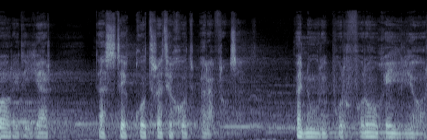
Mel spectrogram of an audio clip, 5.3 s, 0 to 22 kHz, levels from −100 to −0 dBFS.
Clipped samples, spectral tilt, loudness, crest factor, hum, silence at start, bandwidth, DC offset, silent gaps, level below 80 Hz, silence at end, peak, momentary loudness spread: under 0.1%; -5.5 dB/octave; -34 LUFS; 20 dB; none; 0 s; 15.5 kHz; under 0.1%; none; -62 dBFS; 0 s; -14 dBFS; 17 LU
